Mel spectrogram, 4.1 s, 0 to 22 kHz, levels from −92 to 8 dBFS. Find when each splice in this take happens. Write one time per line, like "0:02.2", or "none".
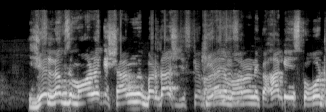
0:02.5

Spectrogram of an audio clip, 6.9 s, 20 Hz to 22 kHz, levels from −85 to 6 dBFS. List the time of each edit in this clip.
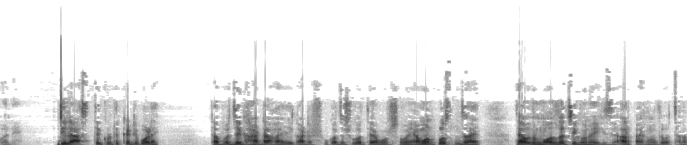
none

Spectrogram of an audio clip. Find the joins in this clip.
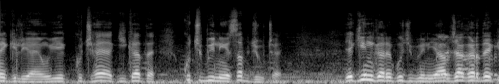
none

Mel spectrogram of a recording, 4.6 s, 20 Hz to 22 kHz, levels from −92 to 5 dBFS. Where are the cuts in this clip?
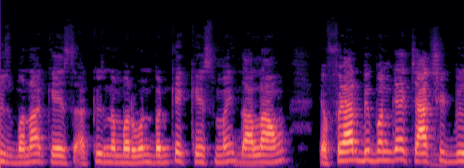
none

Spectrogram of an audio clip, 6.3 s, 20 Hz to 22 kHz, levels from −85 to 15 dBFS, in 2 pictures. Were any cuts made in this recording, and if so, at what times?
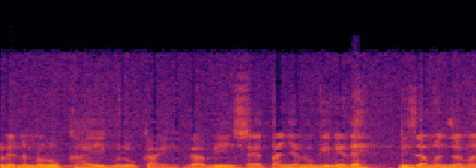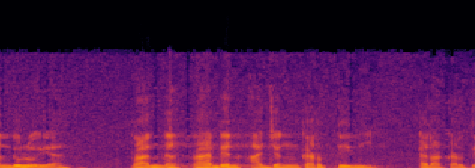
0:01.7

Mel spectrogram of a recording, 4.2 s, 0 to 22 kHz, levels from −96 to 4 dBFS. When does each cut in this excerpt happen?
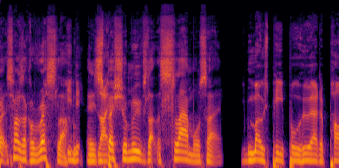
0:01.0
0:02.7

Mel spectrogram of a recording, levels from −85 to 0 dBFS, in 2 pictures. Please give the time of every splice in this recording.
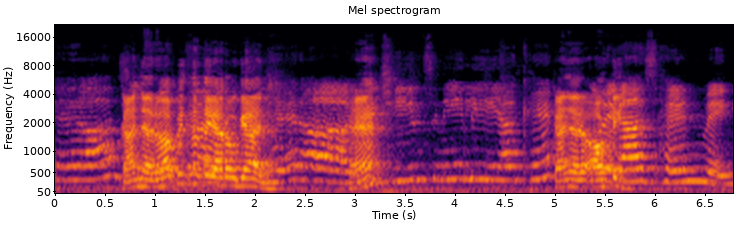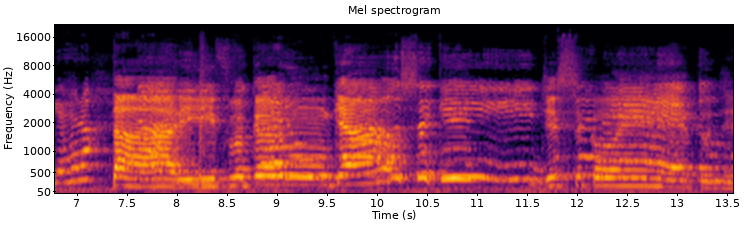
none

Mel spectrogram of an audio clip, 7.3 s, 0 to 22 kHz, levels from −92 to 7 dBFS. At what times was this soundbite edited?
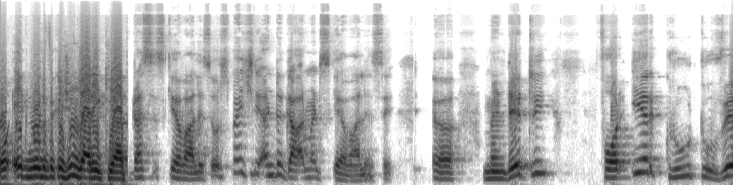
0:01.3
0:04.1

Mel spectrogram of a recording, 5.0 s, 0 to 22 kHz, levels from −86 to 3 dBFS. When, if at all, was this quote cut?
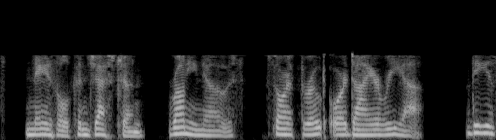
none

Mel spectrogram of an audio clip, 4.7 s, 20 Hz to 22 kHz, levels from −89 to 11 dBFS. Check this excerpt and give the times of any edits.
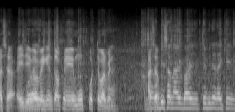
none

